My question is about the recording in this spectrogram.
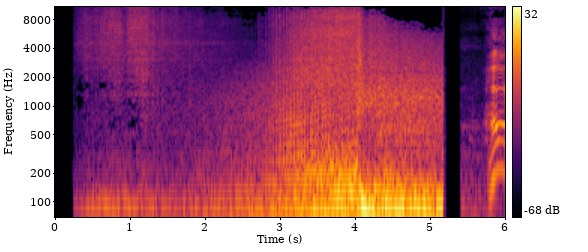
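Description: Intro sound effect: a rising swell of noise that grows louder for about four seconds into a deep boom, then cuts off abruptly.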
